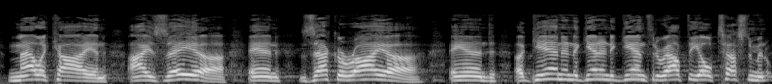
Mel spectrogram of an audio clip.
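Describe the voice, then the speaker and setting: Male preacher, high-pitched, emphatic repetition, reverberant hall. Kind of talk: sermon.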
